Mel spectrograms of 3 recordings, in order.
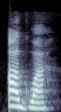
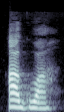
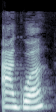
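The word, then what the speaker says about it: agua: Again, the a makes an a sound. There are some British people, including people in my own family, who say awa, and it is not correct. Please don't say it that way if you're trying to speak Spanish. It's awa. Awa.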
